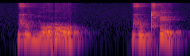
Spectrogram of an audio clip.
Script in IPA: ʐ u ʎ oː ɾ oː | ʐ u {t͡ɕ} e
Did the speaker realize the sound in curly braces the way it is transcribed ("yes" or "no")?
no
